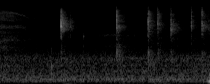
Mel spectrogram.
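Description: Keystrokes on a computer keyboard: about five separate, light key clicks typed at an unhurried pace.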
